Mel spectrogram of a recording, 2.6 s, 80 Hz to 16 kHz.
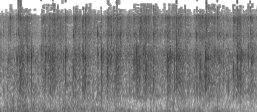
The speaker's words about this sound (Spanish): Son las 8, las 7 en Canarias. Nosotros también aplaudimos a nuestros héroes todos los días a esta hora.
